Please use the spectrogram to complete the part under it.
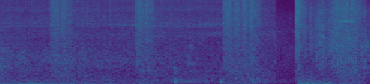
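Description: Rifle and small-arms gunfire in the Cold War wargame Combat Mission: Cold War, a steady rattle of broadband shots with several sharper reports and a burst near the end, no talking.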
